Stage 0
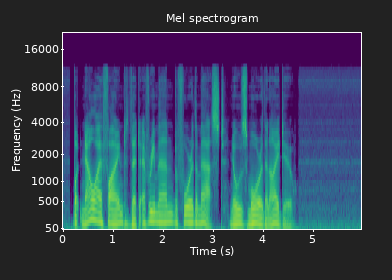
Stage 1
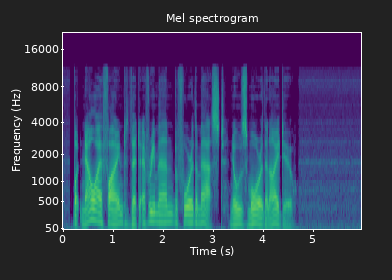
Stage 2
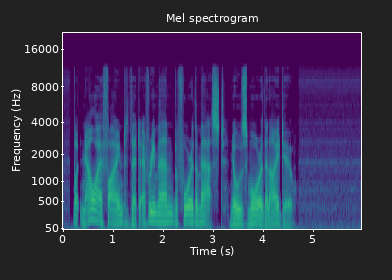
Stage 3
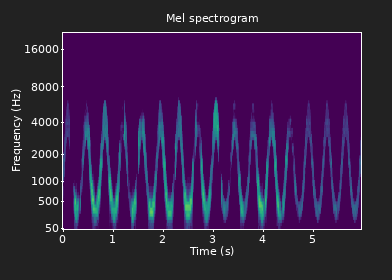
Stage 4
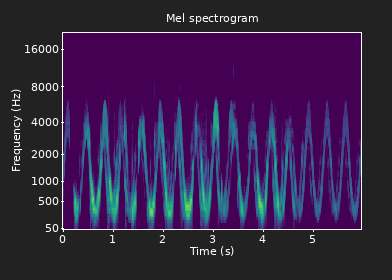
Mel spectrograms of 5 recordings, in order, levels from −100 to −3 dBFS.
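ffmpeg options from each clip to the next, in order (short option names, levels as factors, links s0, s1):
-af "bass=f=250:g=-13,treble=f=4000:g=-3,volume=0.631"
-af "alimiter=limit=0.075:level=0:latency=1:release=30,volume=0.562"
-af "afftfilt=real='re*between(b*sr/1024,290*pow(4300/290,0.5+0.5*sin(2*PI*2.7*pts/sr))/1.41,290*pow(4300/290,0.5+0.5*sin(2*PI*2.7*pts/sr))*1.41)':imag='im*between(b*sr/1024,290*pow(4300/290,0.5+0.5*sin(2*PI*2.7*pts/sr))/1.41,290*pow(4300/290,0.5+0.5*sin(2*PI*2.7*pts/sr))*1.41)':win_size=1024:overlap=0.75,volume=2"
-filter_complex "[0:a]asplit=2[s0][s1];[s1]adelay=310,highpass=300,lowpass=3400,asoftclip=type=hard:threshold=0.0224,volume=0.1[s2];[s0][s2]amix=inputs=2:normalize=0,volume=1.5"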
